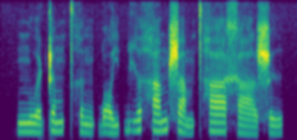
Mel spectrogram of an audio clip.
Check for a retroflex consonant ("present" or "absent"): present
